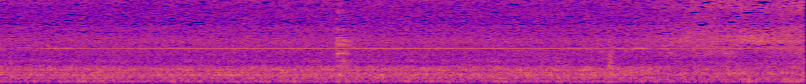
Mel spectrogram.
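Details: Duval gas water heater, water turned on so the diaphragm opens the gas valve: steady soft roaring hiss with a faint constant whistle, no popping or sputter; burner lights and runs normally.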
